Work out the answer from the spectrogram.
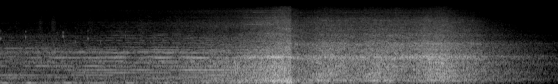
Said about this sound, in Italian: quando è ancora agonizzante lo abbandonano sulle rotaie, in attesa del treno.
